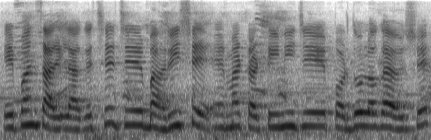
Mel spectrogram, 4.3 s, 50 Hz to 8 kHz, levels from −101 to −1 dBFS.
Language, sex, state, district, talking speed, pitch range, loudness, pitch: Gujarati, female, Gujarat, Gandhinagar, 195 wpm, 230-270 Hz, -17 LUFS, 255 Hz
